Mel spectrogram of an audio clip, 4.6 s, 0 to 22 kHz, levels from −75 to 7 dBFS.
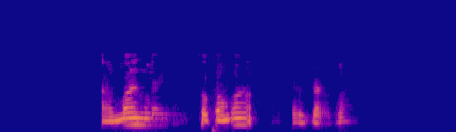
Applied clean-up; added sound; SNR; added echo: neural mask model DeepFilterNet 3.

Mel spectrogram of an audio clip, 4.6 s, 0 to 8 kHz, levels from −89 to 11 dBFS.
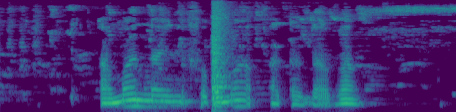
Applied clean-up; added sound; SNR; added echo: classical method WPE with log-MMSE.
